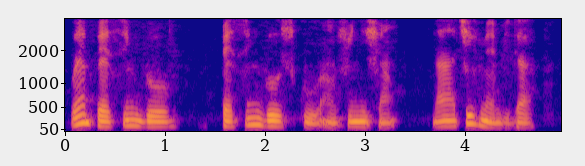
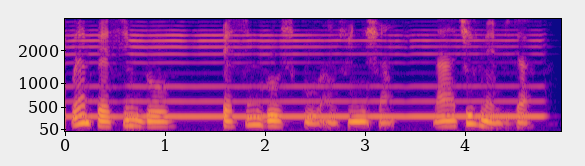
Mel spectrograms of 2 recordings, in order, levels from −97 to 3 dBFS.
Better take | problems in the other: first | noise reduction (neural mask model RNNoise)

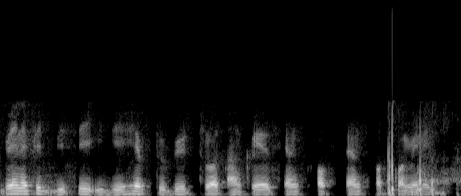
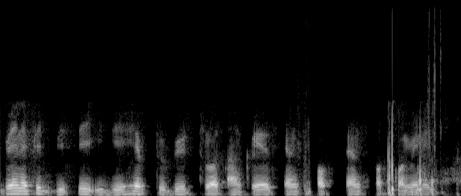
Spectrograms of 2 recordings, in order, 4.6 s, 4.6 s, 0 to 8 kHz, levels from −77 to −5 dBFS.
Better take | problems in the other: first | noise reduction (neural mask model RNNoise)

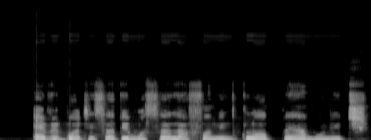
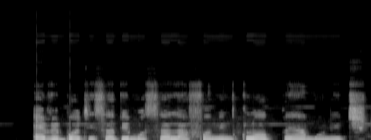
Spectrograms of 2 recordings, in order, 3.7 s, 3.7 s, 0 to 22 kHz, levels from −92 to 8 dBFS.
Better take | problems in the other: second | noise reduction (neural mask model DeepFilterNet 3)

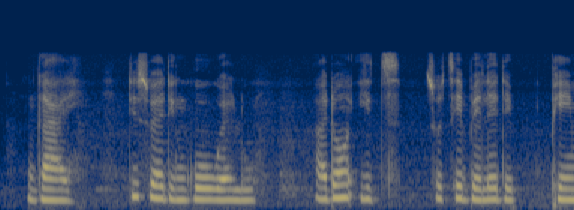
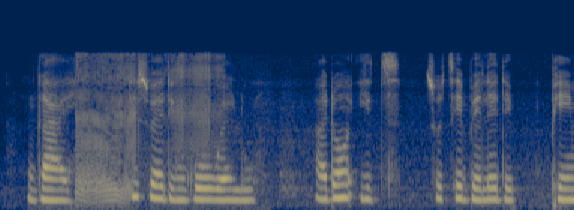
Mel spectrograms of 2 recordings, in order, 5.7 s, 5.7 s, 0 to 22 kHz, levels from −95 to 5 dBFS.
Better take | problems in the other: first | background sound (Fart); 12 dB below the speech

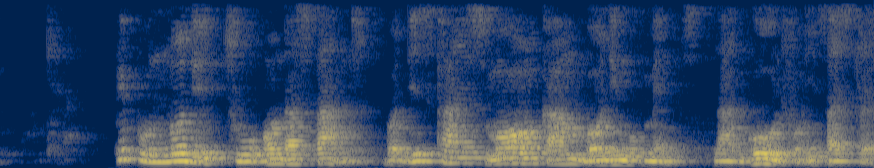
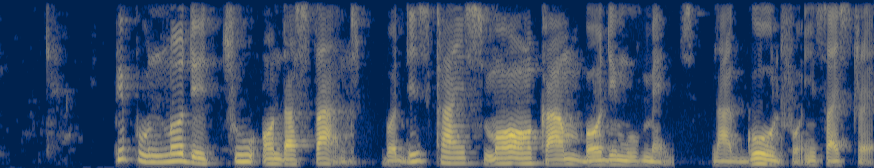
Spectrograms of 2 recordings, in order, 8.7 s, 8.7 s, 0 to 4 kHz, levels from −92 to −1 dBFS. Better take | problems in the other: second | room echo; dies away in 0.9 s

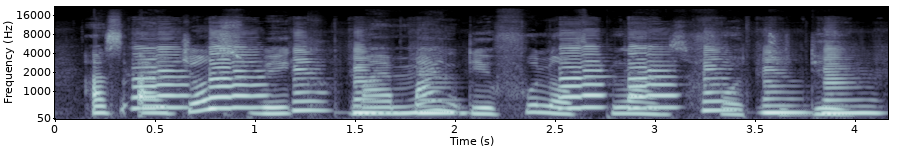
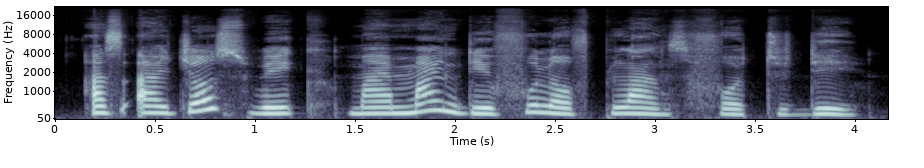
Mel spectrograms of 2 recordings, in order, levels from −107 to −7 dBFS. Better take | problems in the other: second | background sound (Wind instrument, woodwind instrument); 3 dB above the speech

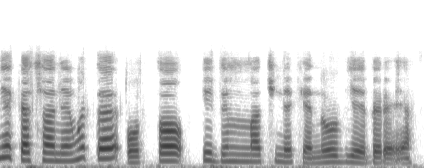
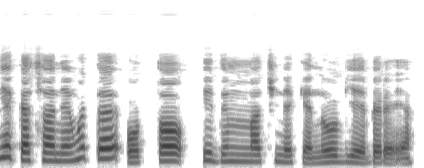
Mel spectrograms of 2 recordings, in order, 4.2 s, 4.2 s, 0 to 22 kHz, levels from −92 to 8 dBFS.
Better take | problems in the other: second | noise reduction (neural mask model DeepFilterNet 3)

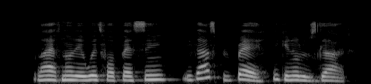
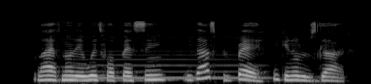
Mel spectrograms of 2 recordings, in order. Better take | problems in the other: first | background sound (Wind instrument, woodwind instrument); 16 dB below the speech

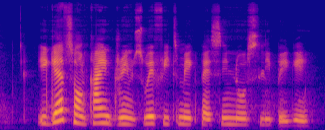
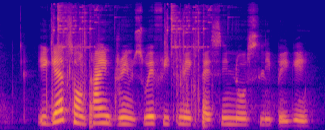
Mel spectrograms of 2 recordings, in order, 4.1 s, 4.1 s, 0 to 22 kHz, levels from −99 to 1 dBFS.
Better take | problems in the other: first | background sound (Shatter); 14 dB below the speech

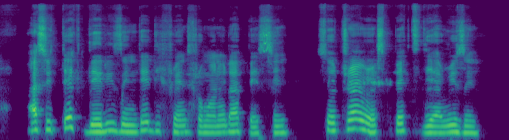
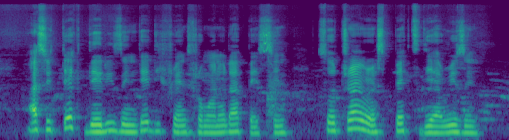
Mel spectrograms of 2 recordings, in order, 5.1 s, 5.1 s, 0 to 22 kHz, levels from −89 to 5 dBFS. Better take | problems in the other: second | noise reduction (neural mask model Resemble Enhance denoiser)

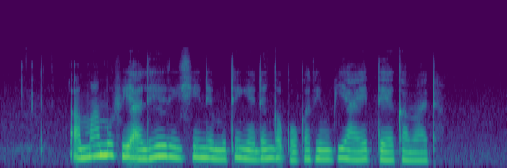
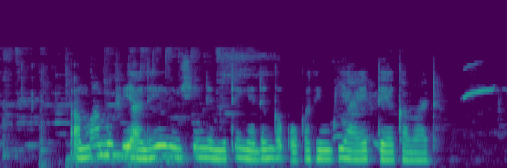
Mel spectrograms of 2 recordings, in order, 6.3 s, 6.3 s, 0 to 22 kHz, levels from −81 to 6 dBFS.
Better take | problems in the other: first | noise reduction (classical method WPE with log-MMSE)

